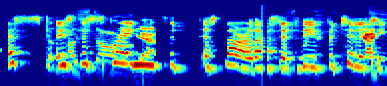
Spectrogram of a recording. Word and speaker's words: Ostara: I can never pronounce this. Astora is the spring. Yeah. Astara, that's it, for the fertility, pagan fertility goddess. Anglo-Saxon goddess, yes. It's Ostara, isn't it? That's it, Ostara.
